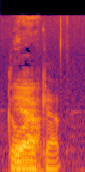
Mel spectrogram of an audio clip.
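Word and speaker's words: Galarcep: For those listening and don't know who he is, it's Ives Galarsep, I believe is how you pronounce his last name. – Yeah, Galarsep.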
